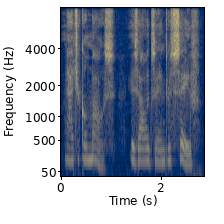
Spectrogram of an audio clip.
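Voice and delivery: put-on high, anxious old lady; trembling voice. A narrator's reading. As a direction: ask with a worried tremble. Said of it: "The old lady's voice trembled".

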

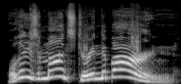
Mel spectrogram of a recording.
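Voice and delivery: high, loud frantic scream; hysterical scream. A narrator's reading. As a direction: shriek the news in panic. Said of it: "Aunt Bess screamed".

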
